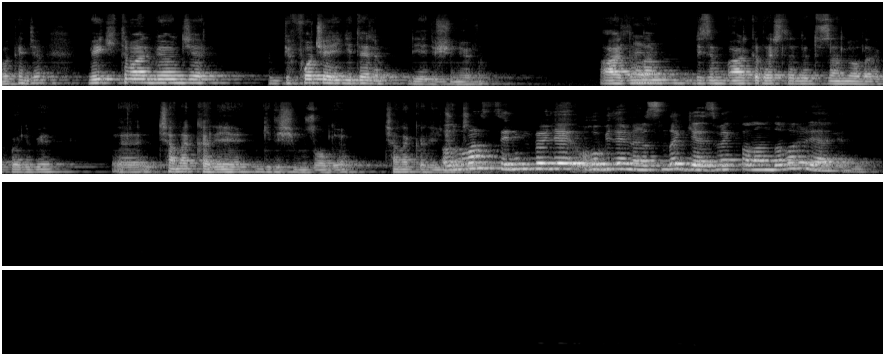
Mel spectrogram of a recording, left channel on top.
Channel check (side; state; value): right; silent; 64 dB below the other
